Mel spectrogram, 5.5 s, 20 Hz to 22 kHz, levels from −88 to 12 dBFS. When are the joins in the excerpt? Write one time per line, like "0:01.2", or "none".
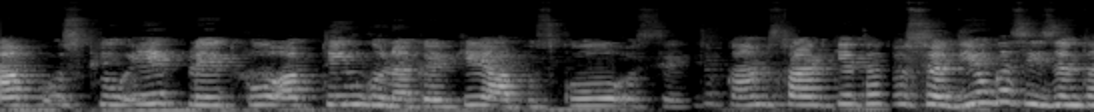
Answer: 0:03.5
